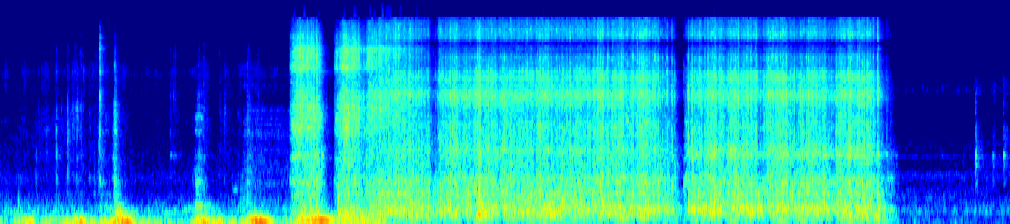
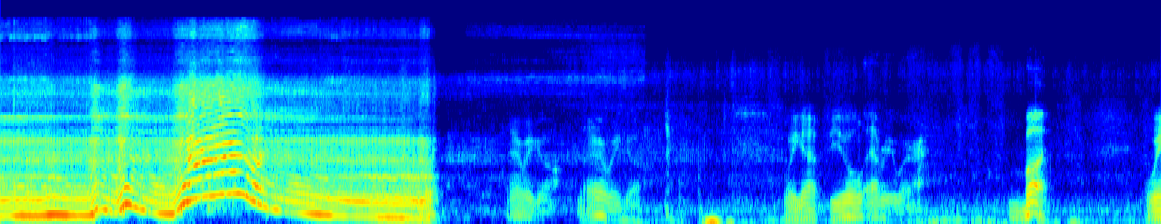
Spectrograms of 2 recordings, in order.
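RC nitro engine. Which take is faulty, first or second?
first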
